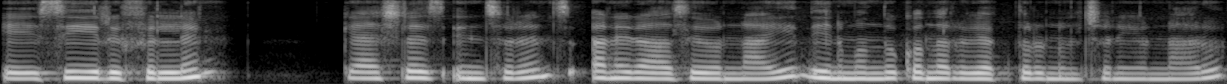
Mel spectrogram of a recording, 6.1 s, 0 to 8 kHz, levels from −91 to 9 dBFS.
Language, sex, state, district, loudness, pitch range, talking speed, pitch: Telugu, female, Andhra Pradesh, Chittoor, -15 LUFS, 205-230 Hz, 125 wpm, 215 Hz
